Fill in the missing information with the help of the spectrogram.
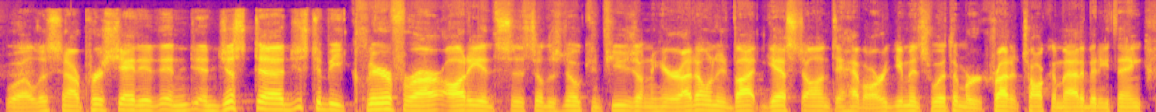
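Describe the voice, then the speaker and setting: Guy hosting an interview, halting, lots of uhs, dry close mic. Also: medium pitch, fairly even intonation, dry recording. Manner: measured, halting with many fillers. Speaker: host. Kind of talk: interview host talk.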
